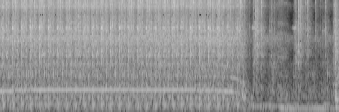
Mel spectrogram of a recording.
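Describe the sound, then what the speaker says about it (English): A sewing machine stitches around a box seam on a small tote, a continuous close, rhythmic whir that slows and stops near the end, followed by faint handling sounds. "we're just going to sew around that box"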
